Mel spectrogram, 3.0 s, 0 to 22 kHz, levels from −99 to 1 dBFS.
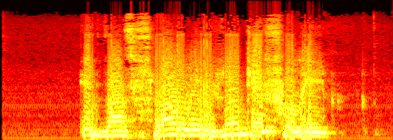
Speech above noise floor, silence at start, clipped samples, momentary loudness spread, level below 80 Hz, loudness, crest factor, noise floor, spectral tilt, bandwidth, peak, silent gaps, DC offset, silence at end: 33 dB; 0.6 s; 0.3%; 6 LU; -26 dBFS; -6 LUFS; 8 dB; -38 dBFS; -5 dB/octave; 15.5 kHz; 0 dBFS; none; under 0.1%; 0.2 s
